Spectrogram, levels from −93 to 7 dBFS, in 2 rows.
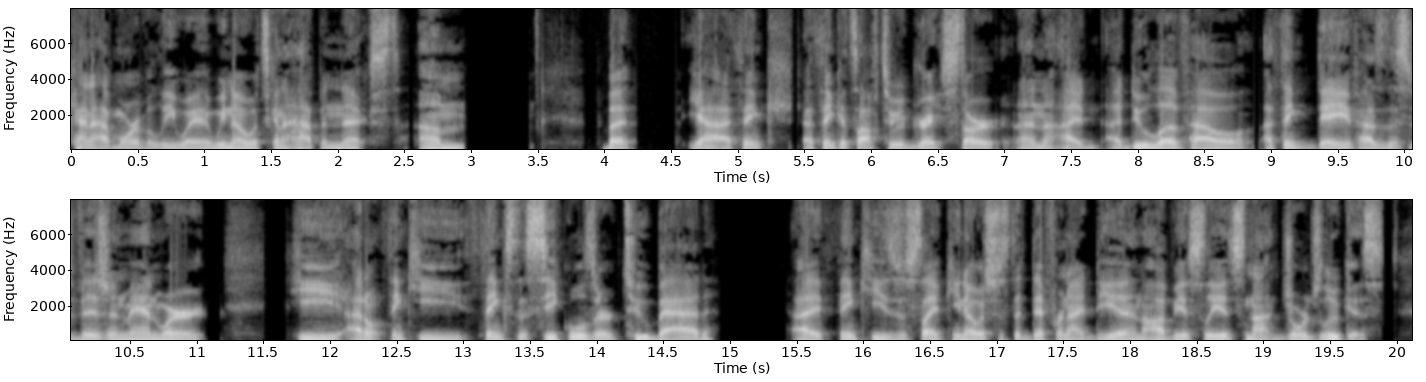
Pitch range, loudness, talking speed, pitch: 95-110 Hz, -16 LUFS, 210 wpm, 100 Hz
